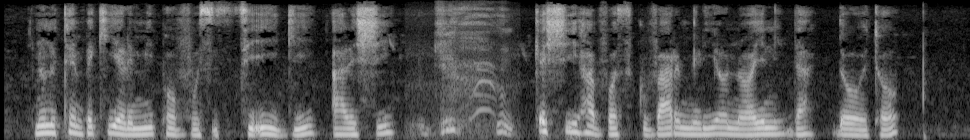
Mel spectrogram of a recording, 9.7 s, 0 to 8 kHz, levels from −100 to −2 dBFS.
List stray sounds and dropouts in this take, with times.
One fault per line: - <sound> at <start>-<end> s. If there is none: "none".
- sneeze at 4.1-5.2 s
